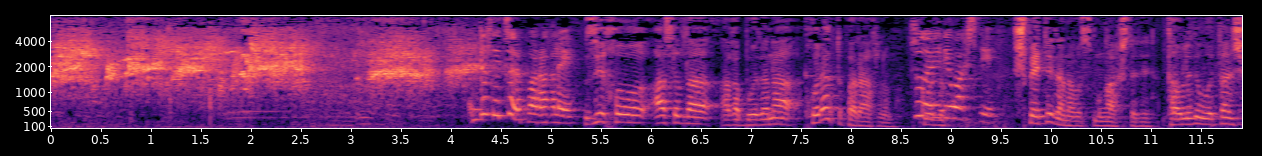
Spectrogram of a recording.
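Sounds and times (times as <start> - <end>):
birds squawking and cackling at a poultry meat farm: 0.0 - 5.2
speech: 4.2 - 11.8.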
